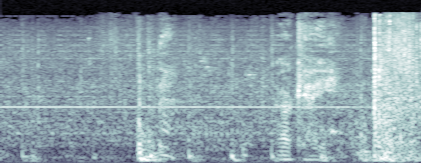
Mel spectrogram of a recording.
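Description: A wooden gate is shoved open with a thud.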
